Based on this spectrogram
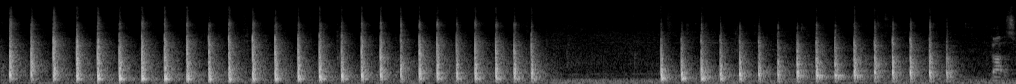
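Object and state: Sound fibreglass hull laminate, no delamination.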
